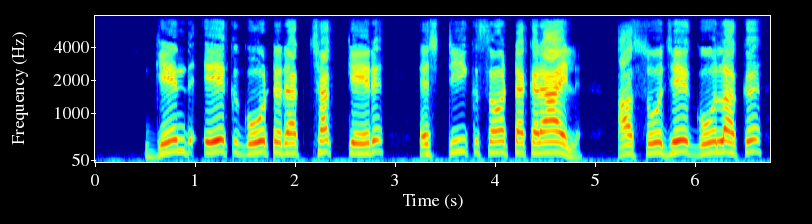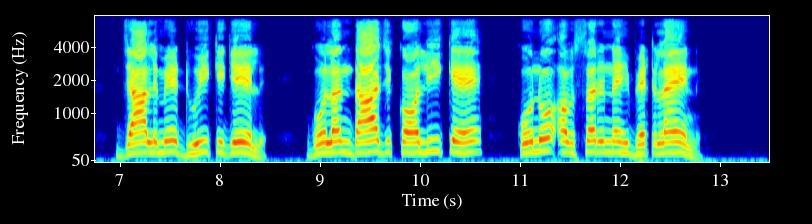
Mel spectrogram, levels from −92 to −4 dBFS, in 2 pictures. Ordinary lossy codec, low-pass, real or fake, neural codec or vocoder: MP3, 48 kbps; 7.2 kHz; real; none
